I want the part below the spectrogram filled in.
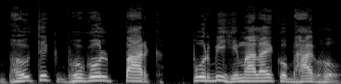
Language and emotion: Nepali, neutral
